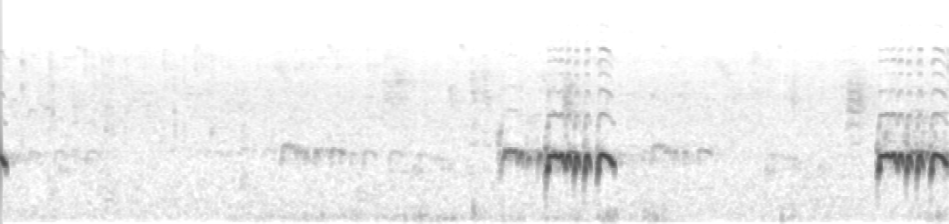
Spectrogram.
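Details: Lure call of a local zebra dove, meant to stimulate untrained birds. Long, soft, level coos lead into two loud phrases of rapid stuttering notes, each closing with a rolled flourish.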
